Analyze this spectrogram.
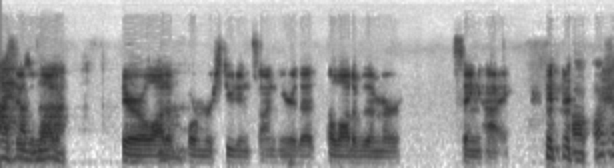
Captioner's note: laughs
